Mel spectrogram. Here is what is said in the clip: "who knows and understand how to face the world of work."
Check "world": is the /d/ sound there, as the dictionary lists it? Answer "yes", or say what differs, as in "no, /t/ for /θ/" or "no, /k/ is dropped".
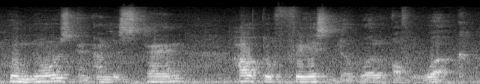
no, /d/ is dropped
